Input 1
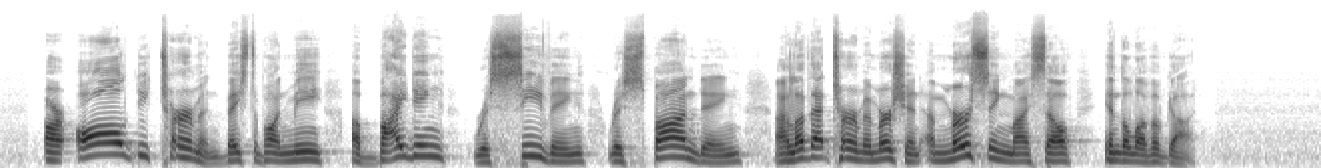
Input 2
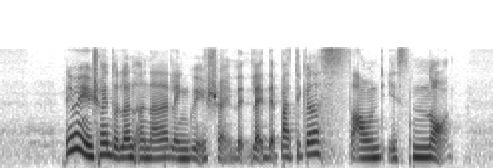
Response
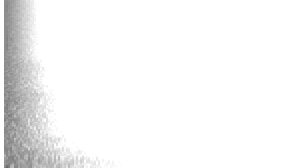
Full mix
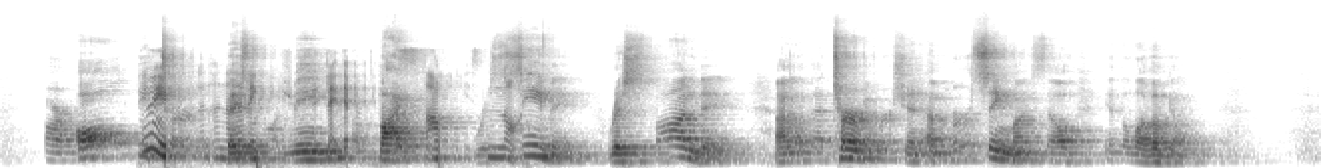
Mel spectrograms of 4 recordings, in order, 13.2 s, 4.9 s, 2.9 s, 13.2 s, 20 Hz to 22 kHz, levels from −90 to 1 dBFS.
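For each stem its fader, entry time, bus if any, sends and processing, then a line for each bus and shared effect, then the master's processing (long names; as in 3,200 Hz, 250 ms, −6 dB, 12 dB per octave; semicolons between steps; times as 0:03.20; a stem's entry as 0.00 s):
−5.0 dB, 0.00 s, send −8.5 dB, echo send −14 dB, Bessel high-pass filter 150 Hz; tremolo with a sine in dB 1.3 Hz, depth 26 dB
+0.5 dB, 0.75 s, send −23 dB, echo send −17 dB, parametric band 700 Hz −14.5 dB 1.3 octaves; tremolo with a ramp in dB swelling 1.1 Hz, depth 36 dB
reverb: on, RT60 0.80 s, pre-delay 6 ms
echo: repeating echo 95 ms, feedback 44%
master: no processing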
